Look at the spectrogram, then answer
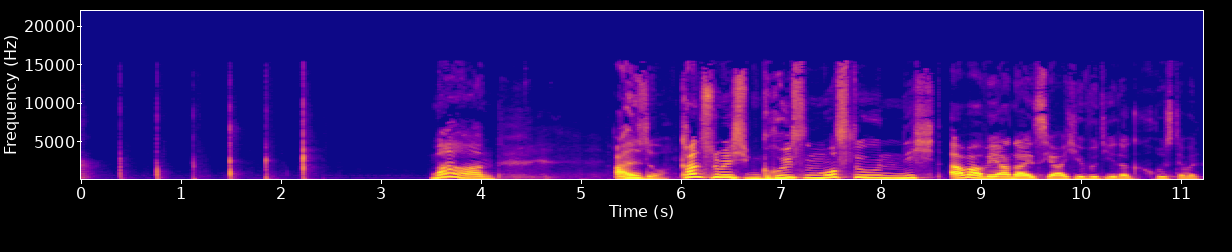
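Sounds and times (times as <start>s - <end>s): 
self-applause hand clapping: 0.0s - 2.5s
speech: 3.5s - 4.5s, 5.3s - 11.2s.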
